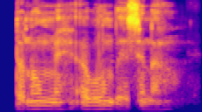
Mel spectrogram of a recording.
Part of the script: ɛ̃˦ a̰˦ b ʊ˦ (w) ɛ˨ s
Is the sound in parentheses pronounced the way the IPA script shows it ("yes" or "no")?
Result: no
